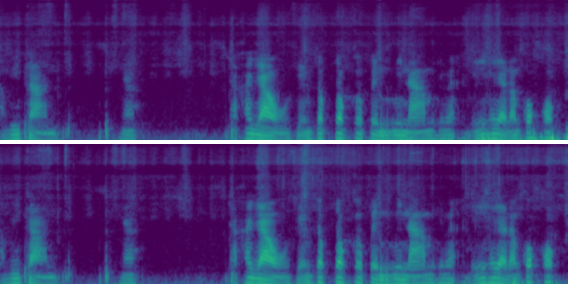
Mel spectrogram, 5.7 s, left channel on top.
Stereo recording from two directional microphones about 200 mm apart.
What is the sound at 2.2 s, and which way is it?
Speech, 20° right (ahead or behind).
